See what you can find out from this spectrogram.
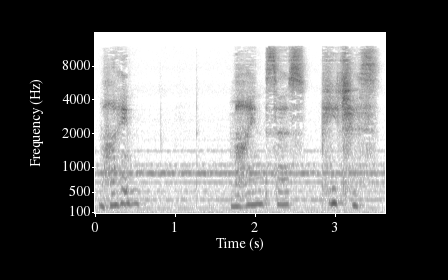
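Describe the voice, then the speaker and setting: A woman voicing a shy, gentle female cat in a storybook reading, soft and hesitant. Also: sits high, steady tone, drawn-out words, over music, voice pushed up.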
